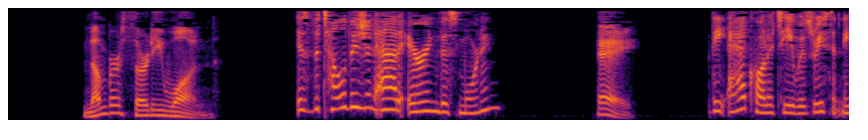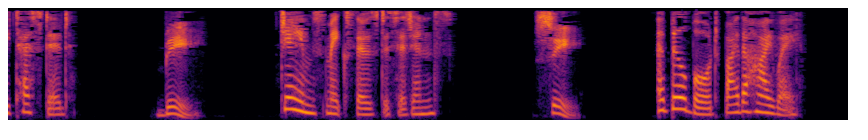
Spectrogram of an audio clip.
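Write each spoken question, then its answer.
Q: Is the television ad airing this morning?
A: B: James makes those decisions.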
